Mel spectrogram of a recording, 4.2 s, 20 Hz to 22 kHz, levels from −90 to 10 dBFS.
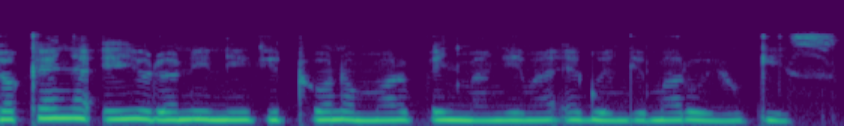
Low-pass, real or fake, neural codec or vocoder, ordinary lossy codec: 7.2 kHz; real; none; none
